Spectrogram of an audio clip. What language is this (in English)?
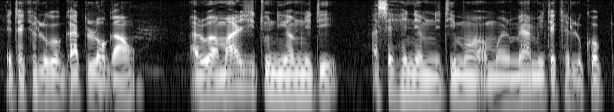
Assamese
